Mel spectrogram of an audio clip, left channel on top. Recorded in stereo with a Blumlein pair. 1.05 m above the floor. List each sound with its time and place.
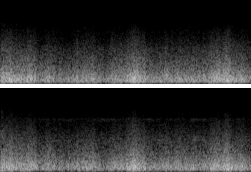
Only background noise.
